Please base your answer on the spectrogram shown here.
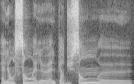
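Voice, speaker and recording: Young woman, podcast guest, personal testimony, hesitant, lots of fillers, halting and emotional. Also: on the low side, a little mellow. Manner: hesitant, many fillers and restarts. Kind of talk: personal testimony, casual conversation.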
